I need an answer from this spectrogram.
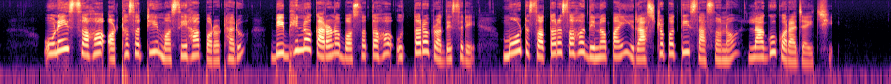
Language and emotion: Odia, neutral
